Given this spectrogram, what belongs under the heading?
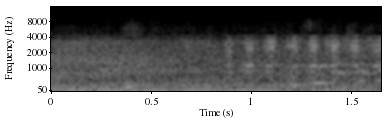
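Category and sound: animal, goat bleating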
